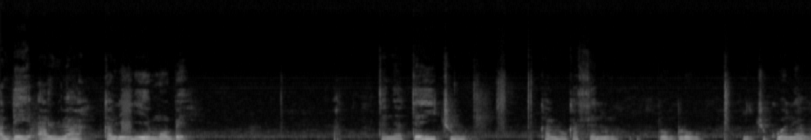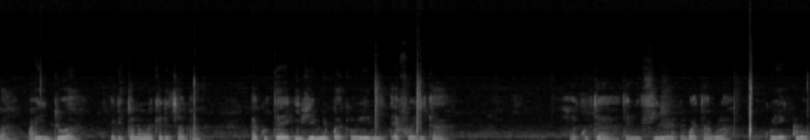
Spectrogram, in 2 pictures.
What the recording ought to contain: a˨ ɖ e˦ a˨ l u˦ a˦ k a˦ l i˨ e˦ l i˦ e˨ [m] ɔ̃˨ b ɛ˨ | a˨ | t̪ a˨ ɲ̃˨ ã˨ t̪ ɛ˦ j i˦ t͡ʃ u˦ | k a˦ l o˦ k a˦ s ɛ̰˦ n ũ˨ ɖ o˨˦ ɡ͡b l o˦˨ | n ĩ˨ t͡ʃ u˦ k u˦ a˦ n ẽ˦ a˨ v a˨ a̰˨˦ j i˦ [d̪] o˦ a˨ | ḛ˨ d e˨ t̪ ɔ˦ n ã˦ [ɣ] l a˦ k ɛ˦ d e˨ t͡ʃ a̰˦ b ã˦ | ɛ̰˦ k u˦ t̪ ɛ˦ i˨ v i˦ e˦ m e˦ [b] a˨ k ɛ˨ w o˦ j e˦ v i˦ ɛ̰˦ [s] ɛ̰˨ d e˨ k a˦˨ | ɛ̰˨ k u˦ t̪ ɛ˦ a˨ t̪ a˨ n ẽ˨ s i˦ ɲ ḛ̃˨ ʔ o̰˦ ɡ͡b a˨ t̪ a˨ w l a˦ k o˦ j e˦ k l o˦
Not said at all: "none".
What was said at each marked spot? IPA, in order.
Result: m, d̪, w, ɡ͡b, f

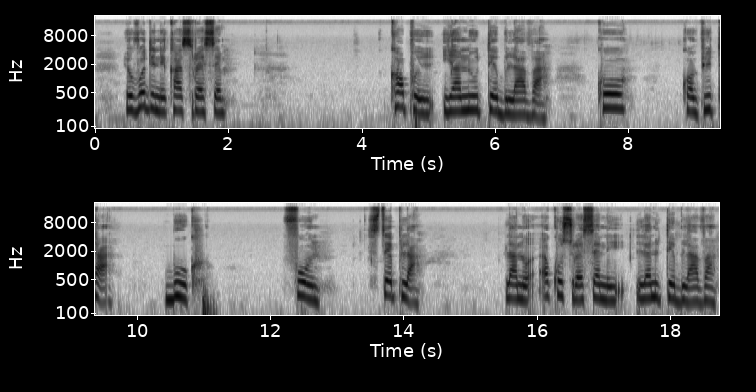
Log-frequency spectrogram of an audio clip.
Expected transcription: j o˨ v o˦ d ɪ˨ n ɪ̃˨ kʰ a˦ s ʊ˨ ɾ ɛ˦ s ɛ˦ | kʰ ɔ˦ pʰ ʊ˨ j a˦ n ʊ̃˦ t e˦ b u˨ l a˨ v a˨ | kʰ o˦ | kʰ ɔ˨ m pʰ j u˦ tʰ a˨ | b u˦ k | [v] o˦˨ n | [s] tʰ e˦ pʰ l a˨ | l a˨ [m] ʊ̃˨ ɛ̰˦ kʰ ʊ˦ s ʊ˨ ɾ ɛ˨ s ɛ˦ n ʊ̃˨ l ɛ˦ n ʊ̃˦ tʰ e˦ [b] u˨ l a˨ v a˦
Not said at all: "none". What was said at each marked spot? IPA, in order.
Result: f, s, n, b

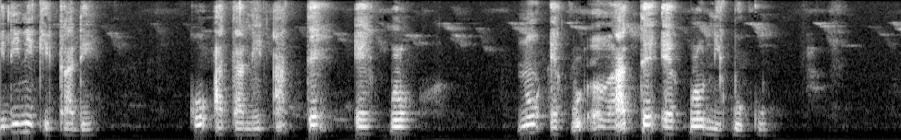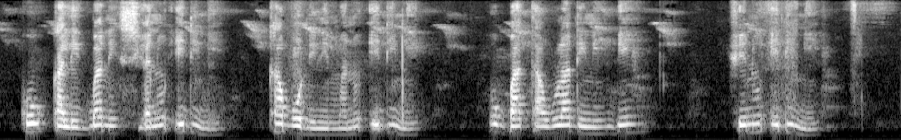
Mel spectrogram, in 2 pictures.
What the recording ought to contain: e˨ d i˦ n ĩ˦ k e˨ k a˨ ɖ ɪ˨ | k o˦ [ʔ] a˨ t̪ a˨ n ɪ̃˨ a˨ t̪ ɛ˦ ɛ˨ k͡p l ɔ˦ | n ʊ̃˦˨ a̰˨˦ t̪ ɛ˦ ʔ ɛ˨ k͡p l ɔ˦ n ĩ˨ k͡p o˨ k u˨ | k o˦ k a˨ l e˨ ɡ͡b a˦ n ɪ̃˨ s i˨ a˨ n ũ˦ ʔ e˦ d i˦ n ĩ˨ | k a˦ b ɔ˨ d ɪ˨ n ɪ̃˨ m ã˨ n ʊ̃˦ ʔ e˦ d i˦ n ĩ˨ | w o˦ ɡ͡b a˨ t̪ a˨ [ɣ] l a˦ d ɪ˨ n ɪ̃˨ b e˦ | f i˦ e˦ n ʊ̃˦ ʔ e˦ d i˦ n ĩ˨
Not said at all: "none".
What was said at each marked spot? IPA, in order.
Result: ʔ, w

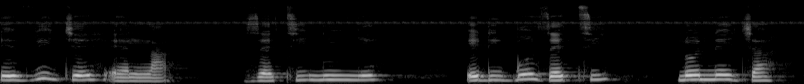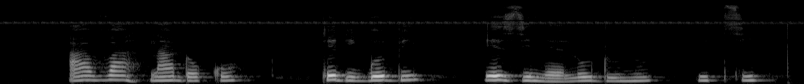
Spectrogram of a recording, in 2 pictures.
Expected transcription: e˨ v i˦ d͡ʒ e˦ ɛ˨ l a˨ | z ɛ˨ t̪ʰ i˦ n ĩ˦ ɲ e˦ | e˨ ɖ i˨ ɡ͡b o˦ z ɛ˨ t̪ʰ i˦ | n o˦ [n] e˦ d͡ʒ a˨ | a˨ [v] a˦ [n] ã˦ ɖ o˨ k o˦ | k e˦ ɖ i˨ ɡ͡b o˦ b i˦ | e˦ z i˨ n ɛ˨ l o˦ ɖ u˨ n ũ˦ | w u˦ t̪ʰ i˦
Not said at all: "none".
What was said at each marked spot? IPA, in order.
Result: n, v, n

